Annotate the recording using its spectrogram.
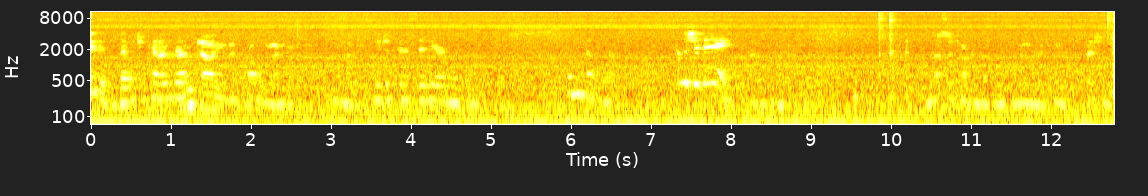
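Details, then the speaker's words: Simulated severe hearing loss with half of the loss restored: a man-woman conversation sounds muffled and faint, with few clear consonants. "now I'm just gonna for example take this down to half the hearing loss and present loud talkers again so here's half the entered hearing loss"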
